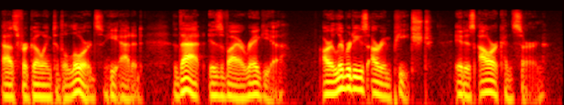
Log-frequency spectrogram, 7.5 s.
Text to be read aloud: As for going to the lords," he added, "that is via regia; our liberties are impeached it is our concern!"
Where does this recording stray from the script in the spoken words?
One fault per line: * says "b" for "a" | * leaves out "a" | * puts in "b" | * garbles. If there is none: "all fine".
all fine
